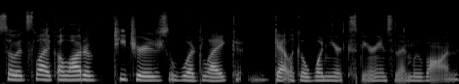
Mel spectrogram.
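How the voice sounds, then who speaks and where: In a very clean recording with a silent background, a woman with an American accent speaks at a medium pitch and a moderate pace, the sound dry and close with no echo. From South San Francisco, California. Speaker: TV news anchor and reporter. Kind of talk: podcast interview answer. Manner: upbeat.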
